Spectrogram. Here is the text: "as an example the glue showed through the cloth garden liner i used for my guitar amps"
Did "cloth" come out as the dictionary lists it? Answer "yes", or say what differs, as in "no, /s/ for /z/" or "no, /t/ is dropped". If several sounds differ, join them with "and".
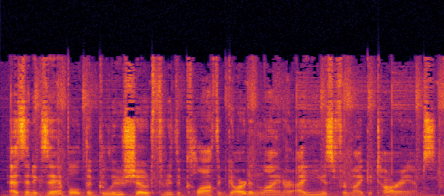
yes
